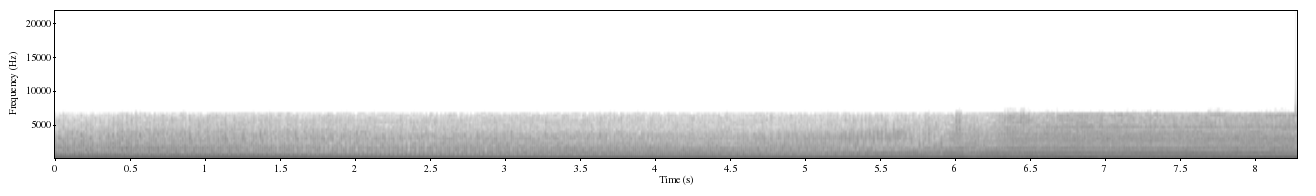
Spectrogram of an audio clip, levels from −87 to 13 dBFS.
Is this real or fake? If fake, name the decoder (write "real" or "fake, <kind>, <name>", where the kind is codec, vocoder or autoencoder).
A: real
